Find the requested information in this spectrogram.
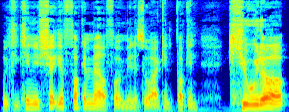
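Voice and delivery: ordinary talk, nothing marked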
